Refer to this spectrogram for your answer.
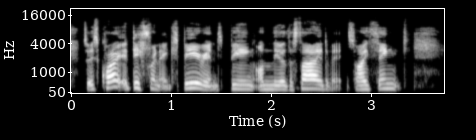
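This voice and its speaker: A woman with a Yorkshire accent talks at a fairly quick pace and a medium pitch, with ordinary pitch variation, in a dry, close recording with no echo and a quiet background. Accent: broad Yorkshire. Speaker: walking coach. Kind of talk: interview conversation. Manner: hesitant, many fillers and restarts.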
